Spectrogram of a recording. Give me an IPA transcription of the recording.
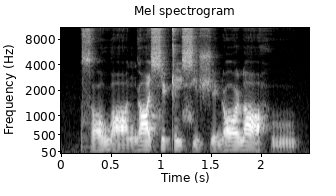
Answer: z ɔː˨˦ w ɑː˨ ŋ ɡ ɑː˦ ɕ i˦ ʈ i˦ ɕ i˨ ʃ i˨ ɳ ɔː˦ ɳ ɑː˦˨ h uː˨

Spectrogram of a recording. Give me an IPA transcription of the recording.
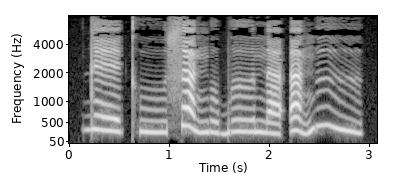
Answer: d ɛː˧˩ kʰ uː˩ s a˥˨ ŋ o˧˩ b ɤː˧ n a˧˩ ʔ a˥˨ ŋ ɯː˥˨

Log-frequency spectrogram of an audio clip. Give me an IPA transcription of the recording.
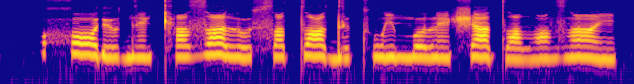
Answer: x ɔ ɾʲ u d ẽ kʰ i zˤ i l u s ɨ tˤ o d ɨ tʰ w ĩ m o l ẽ ʃ a t a ðˤ ẽ zˤ ĩ

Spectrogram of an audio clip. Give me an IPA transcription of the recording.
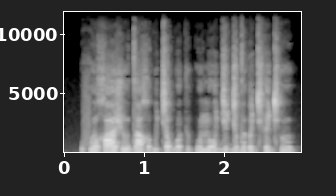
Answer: f ɯː χ aː ʃ ɯː d a χ e ɡʷ ɛ c ʌ ɡʷ ɛː k ɛ kʷ a n oː ɟ e ɟ ʌː d a ɗ ʌ cʰ e cʰ ɯ

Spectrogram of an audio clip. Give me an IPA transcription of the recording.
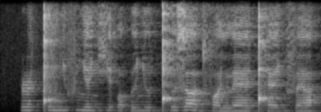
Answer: ɭ ʌ ǃ u ʎ i f ʎ ɛ ʎ ç e ʔ o ʔ ɯ ʎ ɯː ǃʰ ɯ z ʌː d f ʌː lʲ w ɛː ǃʰ ɛː ʎ f ɛ ɐ̯

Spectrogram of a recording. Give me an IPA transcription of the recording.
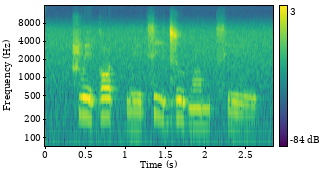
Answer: t͡ɕ w e˥˧ ɡ ɔ˦ t̚ h w e˨˩ t͡s i˥˧ d͡z u˥˧ ɡ ɔ̃˧ m t͡sʰ e˨˩

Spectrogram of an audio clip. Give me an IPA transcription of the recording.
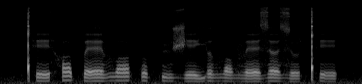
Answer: ǃʰ e h ɔ p ɛ v ɔ k o k ʉ ʒ e j ə v ɔ v ɛ z ɜ z ɵ ǃʰ e

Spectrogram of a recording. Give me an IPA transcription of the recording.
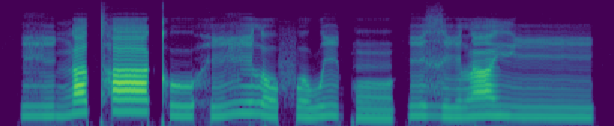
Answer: ɣ i˨ ŋ a˦ tʰ aː˦ kʰ uː˨ h i˨˦ ɣ i˦ l o˨ f ʊ˨ w i˦˨ kʷ ũ˨ | i˨ z i˨ l ã˦ j iː˨

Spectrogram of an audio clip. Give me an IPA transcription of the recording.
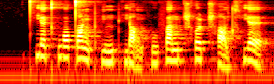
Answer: t̪ʰ j ɛ˥˧ kʰ w ɔ˥˧ t̪ ɑ˥˩ ŋ pʰ i˧˥ ŋ pʰ j ɑ̰˨˩ ŋ f u˧˥ f a˥ n ʈ͡ʂʰ ɤ˥ ʈ͡ʂʰ ɑ̰˨˩ ʊ̯ t͡ɕʰ j ɛ˥˩

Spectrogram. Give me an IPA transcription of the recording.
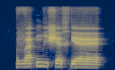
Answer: v a ʔ ŋ͡m i ʃ æ x ɾʲ æ

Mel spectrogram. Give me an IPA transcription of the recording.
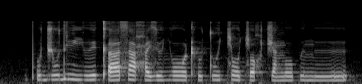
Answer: pʼ u d͡ʒ u d iː j ɨ e̯ kʼ a s a ħ e z ʉ ʎ oː ʈʰ ɵ tʷ i c o c o χ t͡ʃ a ŋ o p ɨ ŋ ɨː

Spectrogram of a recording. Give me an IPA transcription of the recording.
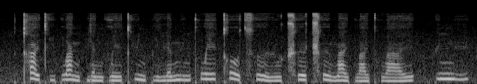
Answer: kʰ a˥˨ ɪ̯ t̪ʰ i˨˩ p w a˥˨ n p j ɛ˨˩ n f w e˨˦ ɪ̯ t̪ʰ y˥˨ n p i˨˩ l ɥ ɛ˨˦ m y˨˦ n pʰ w e˦ ɪ̯ kʰ o˥˨ ʊ̯ t͡sʰ ɹ̩˥˨ ɻ u˨˦ ʈ͡ʂʰ ɻ̩˦ ʈ͡ʂʰ ɻ̩˥˨ m a˥˨ ɪ̯ p w a˨˩ ɪ̯ pʰ w a˨˦ ɪ̯ | p y˦ n m y˨˦

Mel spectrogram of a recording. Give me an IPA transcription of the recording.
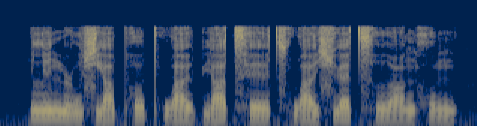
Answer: l i˥˩ n ɻ u˧˥ ɕ j ä˨˩ pʰ ɤ˥˩ pʰ w a˨˩ ɪ̯ p j ä˥ t͡sʰ e˧˥ ɪ̯ t͡sʰ w a˧˥ ɪ̯ ɕ ɥ ɛ˥ t͡sʰ ɹ̩˧˥ ɑ˨˩ ŋ x ʊ˥˩ ŋ

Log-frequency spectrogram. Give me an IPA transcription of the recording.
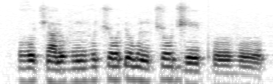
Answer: ɣ o˨ t͡ʃ ã˨ ɾ ʊ˦˨ v ĩ˨ v ʊ˦ t͡ʃ oː˦ ɗ ʊ˦ w ĩ˨ t͡ʃ oː˦ d͡ʒ eː˨ pʰ oː˨ v oː˨

